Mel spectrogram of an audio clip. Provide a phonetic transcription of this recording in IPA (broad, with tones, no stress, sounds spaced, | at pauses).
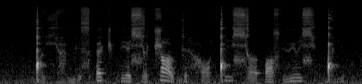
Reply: ɡ͡ǃ ə˩ ç æ̤˩ b ḭ˩˥ s ʔ ɛ˥ t͡ʃ pʲ ɛ˧ ɕ ə˩˥ t͡ʃ ɑ˥˩ u̯ ɡ ɪ˧ h ɔ˩˥ ǃ i̤˥ ɕ ʌ˩ ʔ ɒ˥˩ s vʲ u˥ i̯ ɕ i̤˩ ɡ͡ǃ i̤˥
